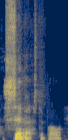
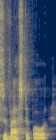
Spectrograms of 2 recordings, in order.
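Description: First: SEBASTOPOL with a b, drawn out slowly; pronounced with B. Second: SEVASTOPOL with a v in the middle; pronounced with V. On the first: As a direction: say SEBASTOPOL slowly as se-BAS-topol. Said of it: "not Sebastopol". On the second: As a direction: say SEVASTOPOL as se-VAS-topol. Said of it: "he confirms, yes, it's". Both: Shown as a demonstration.

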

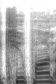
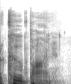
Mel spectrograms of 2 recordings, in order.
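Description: First: "coupon" said KYOO-pon, with a y-glide; "kyoo" pronunciation. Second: "coupon" said KOO-pon, no y-glide; "koo" pronunciation. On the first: Host asks expert how to say it, "coupon" as KYOO-pon. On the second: Host offers expert the other option, "coupon" as KOO-pon. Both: Shown as a demonstration. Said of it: "Do you say coupon or coupon".

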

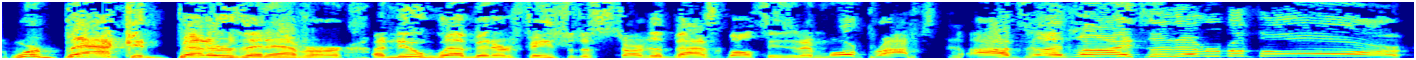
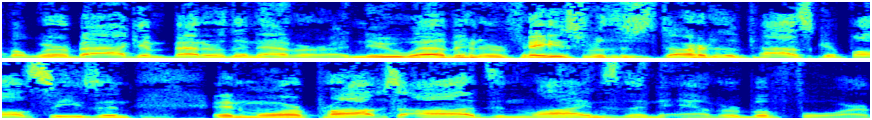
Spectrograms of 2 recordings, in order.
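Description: First: Loud, high, hyped radio DJ; morning zoo radio voice. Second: Smooth, even sponsor read. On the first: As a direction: shout it like a morning radio host. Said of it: "I'm gonna do this morning zoo, morning zoo radio here". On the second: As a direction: read it like a calm ad spot. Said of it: "I love my ad read voice". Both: Acted.

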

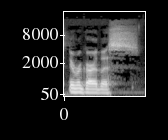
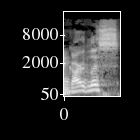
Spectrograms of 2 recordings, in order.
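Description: First: "irregardless" with ir- tacked on, falling; added prefix. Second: Higher "Regardless", starting ree; "Regardless" with no ir- in front; proper word. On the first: Testing the non-word after the real one, lower. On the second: Testing the word beside the non-word, higher. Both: Shown as a demonstration.

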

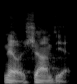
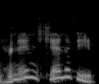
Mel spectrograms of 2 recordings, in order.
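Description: First: Said in the usual way. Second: Very high squeaky imitation of hecklers; mock screaming. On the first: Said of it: "I know how to pronounce". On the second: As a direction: imitate nagging viewers in a thin falsetto. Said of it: "you guys kept screaming".

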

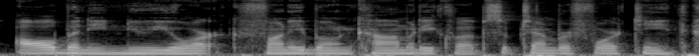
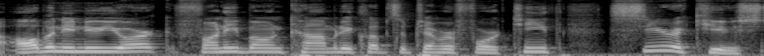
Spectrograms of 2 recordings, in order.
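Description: First: Bent over, squashed lungs. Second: "Albany, New York" said higher and louder, standing upright; full voice again. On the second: Comedian rereads the tour date upright, louder and higher. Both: Real, not acted. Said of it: "part of my body is crushing my lungs".

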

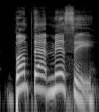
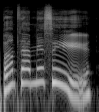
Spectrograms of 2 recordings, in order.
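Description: First: Said in the usual way. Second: High excited call-out over the music; hyped party shout. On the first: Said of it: "I'll give you some guesses". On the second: Retold or imitated. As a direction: yell it like your song just came on. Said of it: "you're like".

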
